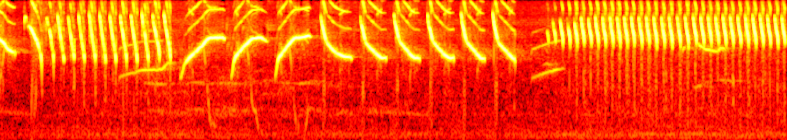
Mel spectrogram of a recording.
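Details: Song of a Yorkshire canary kept in care: a quick high trill, then a string of loud, clear down-curving whistled notes, followed by a long, even, very rapid buzzing trill.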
